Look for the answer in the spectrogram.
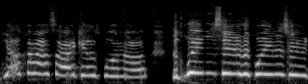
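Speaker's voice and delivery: high, loud excited call out the door; calling everybody out. Retold or imitated. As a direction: announce the queen's arrival to the whole house. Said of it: "So they call everybody".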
